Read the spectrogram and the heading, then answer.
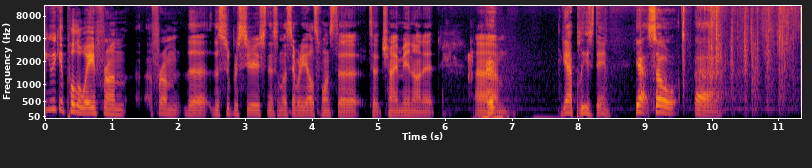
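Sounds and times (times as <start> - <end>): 
speech: 0.0 - 7.1, 7.7 - 10.4
short voiced sound: 6.4 - 7.5
notebook paper rustling: 9.5 - 11.3.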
